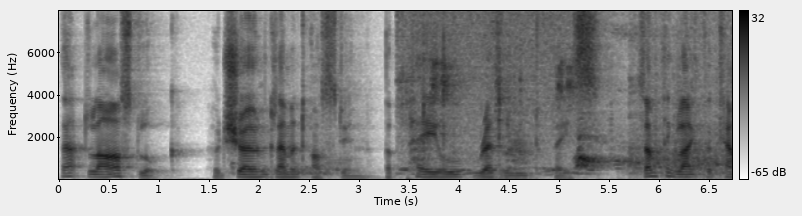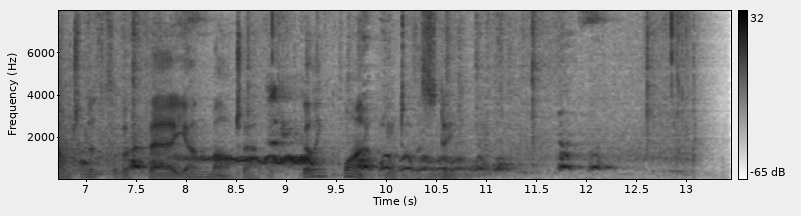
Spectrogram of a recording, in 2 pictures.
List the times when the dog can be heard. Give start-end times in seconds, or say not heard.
3.5-12.3.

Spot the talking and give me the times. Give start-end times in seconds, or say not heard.
0.1-10.8.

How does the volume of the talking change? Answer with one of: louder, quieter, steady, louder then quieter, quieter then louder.
steady.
